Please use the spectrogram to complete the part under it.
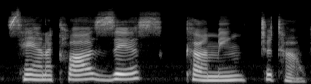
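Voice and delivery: slow, "Claus" S joined to "is"; linked Claus is. Shown as a demonstration. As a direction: glide "Claus is" together. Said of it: "o S do Santa Claus já juntou com is". ("Claus is" ligado, devagar)

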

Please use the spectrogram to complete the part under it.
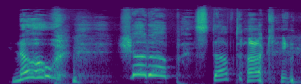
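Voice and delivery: put-on high, loud laughing yell at the kid; dad playfully yelling at his son to stop talking, high and loud; mock yell. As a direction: squeal shut up through laughter.

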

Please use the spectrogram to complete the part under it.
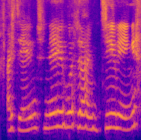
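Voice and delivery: loud, slow, badly faked British; awful British accent. Podcaster mocking her own attempt, awful British accent. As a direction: drag it out in a hammed-up British accent. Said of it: "it sounds awful".

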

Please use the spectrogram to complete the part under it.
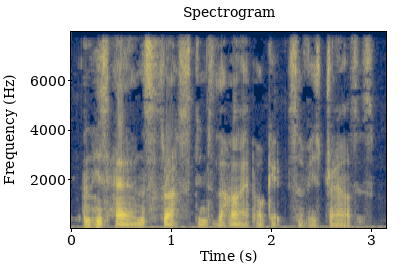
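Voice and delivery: usual speaking voice

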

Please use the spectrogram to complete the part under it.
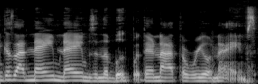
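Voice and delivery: usual speaking voice

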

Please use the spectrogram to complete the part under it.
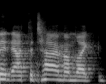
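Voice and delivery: ordinary talk

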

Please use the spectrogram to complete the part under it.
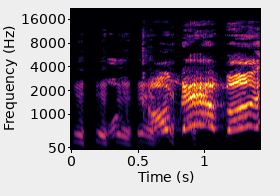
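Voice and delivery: slow, laughing mock news anchor; smart-ass anchor. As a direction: drag it out smugly while laughing. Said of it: "he is such a smart ass".

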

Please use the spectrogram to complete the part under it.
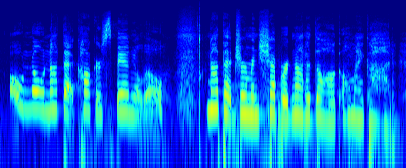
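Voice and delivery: hushed, hammed-up mourning; imitating a heartbroken pet lover, very soft; mock grief. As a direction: lament quietly, fading away in pretend sorrow. Mimics pet lover grieving a dog.

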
